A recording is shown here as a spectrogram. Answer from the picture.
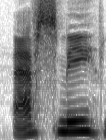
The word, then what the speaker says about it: AFSCME: Af- AFSCME local 2206.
